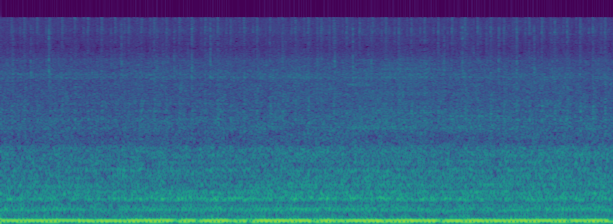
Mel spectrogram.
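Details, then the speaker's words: Chevrolet Corvair while adjusting distributor timing: deep, uneven idle wavering and dipping every second or so; engine runs worse as timing mark nears spec, possible incorrect installation suspected, not confirmed. "right so as you saw there the closer the mark got it was about here before closer the mark got to the actual where it's supposed to be reading in between yeah the worse the engine ran"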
